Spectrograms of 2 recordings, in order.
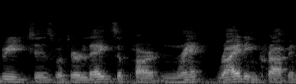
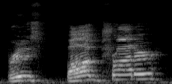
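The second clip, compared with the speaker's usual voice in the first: much higher, much louder, slow bark; 12 semitones higher, 12 dB louder than usual. A narrator's reading. Headmistress bellowing for a pupil, loud slow bark. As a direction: bellow the name across the hall. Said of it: "the Trunchbull barked suddenly".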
